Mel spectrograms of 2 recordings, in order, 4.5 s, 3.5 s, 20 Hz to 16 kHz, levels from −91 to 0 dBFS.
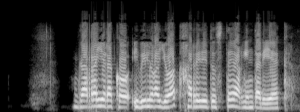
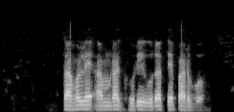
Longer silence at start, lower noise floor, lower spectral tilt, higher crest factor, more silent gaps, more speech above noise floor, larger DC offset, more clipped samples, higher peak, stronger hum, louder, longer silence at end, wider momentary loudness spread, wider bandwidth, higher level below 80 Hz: first, 1.1 s vs 0.95 s; second, -50 dBFS vs -76 dBFS; second, -6.5 dB/octave vs -8.5 dB/octave; second, 10 dB vs 18 dB; neither; second, 40 dB vs 57 dB; neither; first, 0.1% vs under 0.1%; about the same, 0 dBFS vs -2 dBFS; neither; first, -10 LUFS vs -20 LUFS; second, 0.1 s vs 0.45 s; second, 5 LU vs 10 LU; about the same, 7.8 kHz vs 7.2 kHz; first, -50 dBFS vs -62 dBFS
